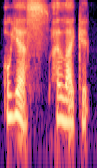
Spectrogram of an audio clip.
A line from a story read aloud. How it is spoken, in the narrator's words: she said in a soft, timid voice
